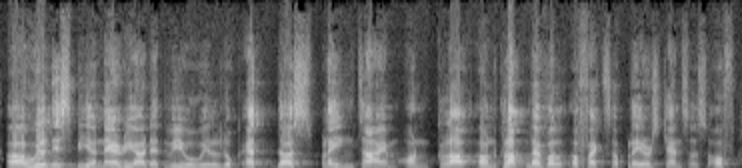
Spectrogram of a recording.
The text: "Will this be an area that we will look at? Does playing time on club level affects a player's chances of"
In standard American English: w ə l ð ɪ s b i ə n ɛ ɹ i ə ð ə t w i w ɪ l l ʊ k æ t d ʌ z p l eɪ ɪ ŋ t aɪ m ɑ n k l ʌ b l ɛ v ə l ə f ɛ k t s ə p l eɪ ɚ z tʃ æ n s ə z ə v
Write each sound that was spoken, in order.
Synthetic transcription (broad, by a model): w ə l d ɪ s b i ə n ɛ ɹ i ə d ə t w i w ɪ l l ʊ k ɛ t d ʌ s p l eɪ ɪ ŋ t aɪ m ɑ n k l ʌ b l ɛ v ə l ə f ɛ k t s ə p l eɪ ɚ s tʃ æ n s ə s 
